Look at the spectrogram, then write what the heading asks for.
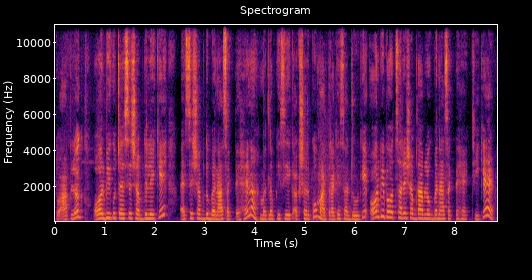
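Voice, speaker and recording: A woman teaching young children a Hindi lesson, reciting syllables and words slowly and checking in with them often. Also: on the high side, darkish tone. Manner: repetitive, checks in with "है ना?" and "ठीक है?". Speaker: primary school Hindi teacher. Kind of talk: slow classroom recitation.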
